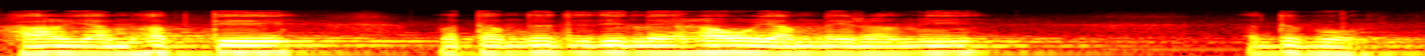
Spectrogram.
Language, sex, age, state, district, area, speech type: Manipuri, male, 18-30, Manipur, Kakching, rural, spontaneous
